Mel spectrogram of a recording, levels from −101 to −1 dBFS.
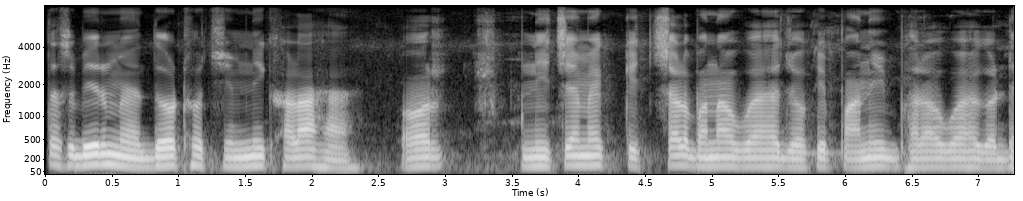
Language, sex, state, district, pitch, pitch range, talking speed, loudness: Hindi, male, Jharkhand, Palamu, 115 Hz, 105-120 Hz, 175 wpm, -19 LUFS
